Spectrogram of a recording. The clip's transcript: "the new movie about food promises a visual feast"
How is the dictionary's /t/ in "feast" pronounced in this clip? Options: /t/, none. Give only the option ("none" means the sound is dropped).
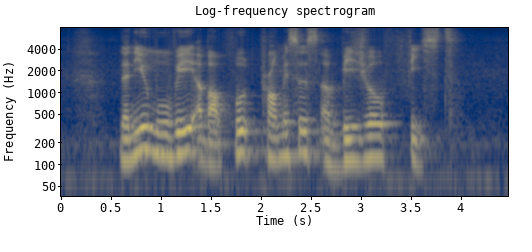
/t/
